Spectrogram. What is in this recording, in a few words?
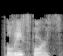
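"police force", American English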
